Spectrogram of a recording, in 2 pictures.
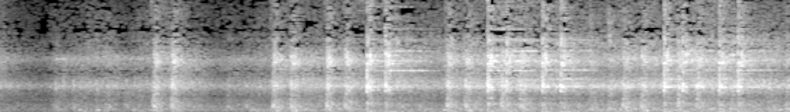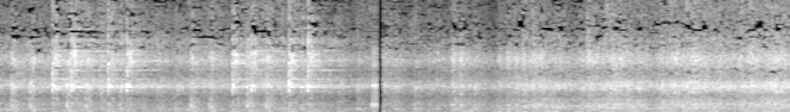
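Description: Odakyu electric trains passing close by, a commuter train and then a red Romancar limited express, their wheels clicking and clacking over rail joints over a steady rolling rumble that grows louder.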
